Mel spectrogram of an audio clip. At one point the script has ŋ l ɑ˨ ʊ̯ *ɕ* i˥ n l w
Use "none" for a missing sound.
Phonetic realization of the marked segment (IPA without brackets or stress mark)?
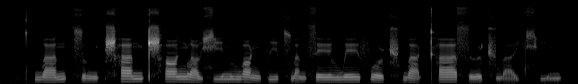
ɕ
